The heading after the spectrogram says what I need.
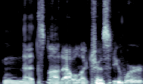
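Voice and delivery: hushed, breathy sarcastic aside; whispered aside. Real, not acted. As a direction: say it under your breath, deadpan. Sarcastic aside on movie physics.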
